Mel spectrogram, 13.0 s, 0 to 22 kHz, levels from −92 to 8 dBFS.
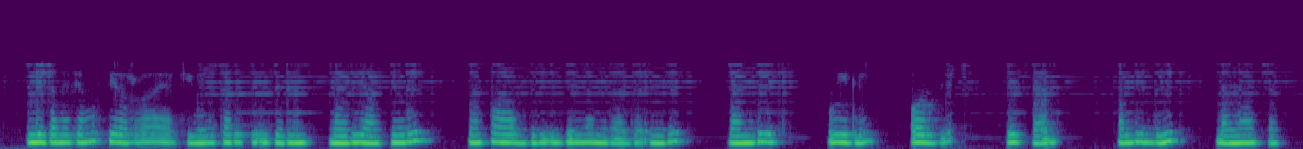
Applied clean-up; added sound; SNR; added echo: neural mask model DeepFilterNet 3.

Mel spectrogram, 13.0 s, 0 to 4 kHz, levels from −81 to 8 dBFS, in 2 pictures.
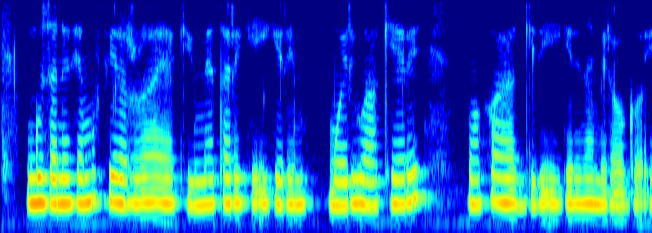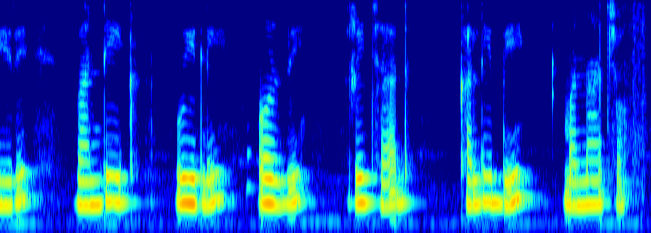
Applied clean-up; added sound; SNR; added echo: none; none; none; none.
